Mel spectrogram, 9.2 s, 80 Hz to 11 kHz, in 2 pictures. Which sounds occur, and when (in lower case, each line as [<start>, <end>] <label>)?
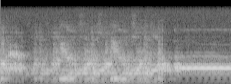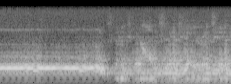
[0.01, 9.24] music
